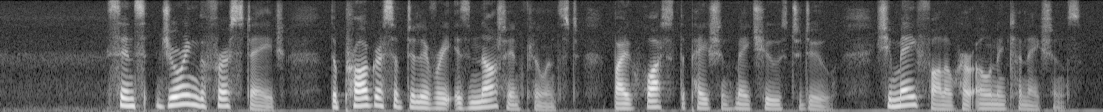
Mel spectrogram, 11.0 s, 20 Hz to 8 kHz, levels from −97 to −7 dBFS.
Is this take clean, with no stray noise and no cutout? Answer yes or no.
yes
